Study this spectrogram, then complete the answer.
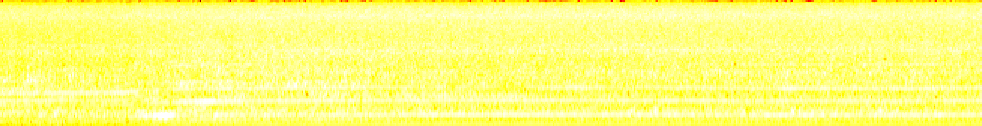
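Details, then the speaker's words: Brand-new Poulan Pro two-stroke leaf blower, warmed up, at wide-open throttle: a flat, labored buzz that bogs instead of screaming. The carburetor high-speed screw was too far open (rich), so it was closed while holding full throttle until the revs cleaned up. "You hear how when I went full throttle it started bogging out. The issue was the high auto screw was too far open, so I had to close it, and as I closed it while depressing the throttle full, it start adjusting and you hear."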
